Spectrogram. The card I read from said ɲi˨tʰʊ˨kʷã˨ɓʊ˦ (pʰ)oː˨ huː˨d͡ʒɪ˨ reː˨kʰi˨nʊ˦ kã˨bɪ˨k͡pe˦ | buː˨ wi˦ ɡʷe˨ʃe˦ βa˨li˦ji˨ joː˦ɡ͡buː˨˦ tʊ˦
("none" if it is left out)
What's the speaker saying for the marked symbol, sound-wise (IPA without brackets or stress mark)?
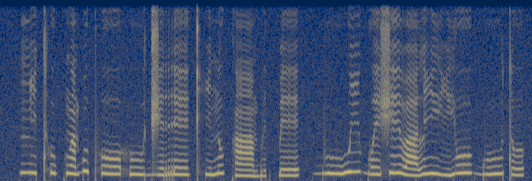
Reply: pʰ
